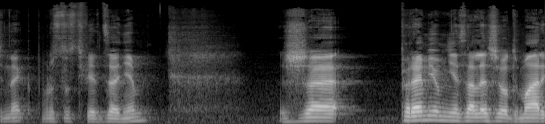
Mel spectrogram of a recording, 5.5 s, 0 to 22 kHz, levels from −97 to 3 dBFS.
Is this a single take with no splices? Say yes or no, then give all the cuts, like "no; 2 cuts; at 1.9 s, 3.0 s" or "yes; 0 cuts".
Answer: yes; 0 cuts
